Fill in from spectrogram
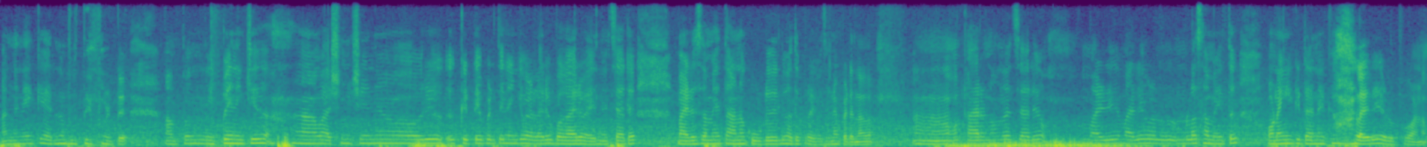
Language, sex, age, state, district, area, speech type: Malayalam, female, 18-30, Kerala, Kollam, urban, spontaneous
